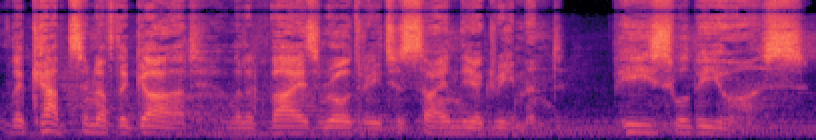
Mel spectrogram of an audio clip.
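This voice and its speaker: An actor playing a steady Viking warrior in a video game, with a measured and grave way of talking. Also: male voice, mid-range voice, background noise, natural voice. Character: level-headed Viking warrior, firm negotiator. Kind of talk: dramatic video game acting. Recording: reverberant stone hall.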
